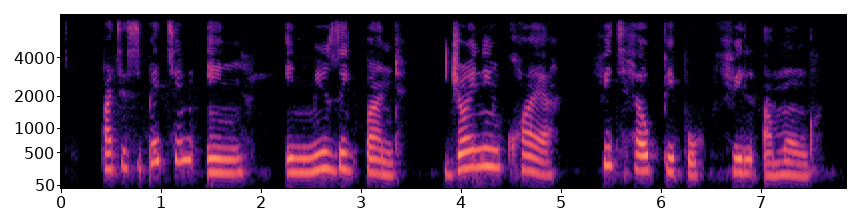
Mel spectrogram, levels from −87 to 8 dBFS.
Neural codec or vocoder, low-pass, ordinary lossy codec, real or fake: none; 7.2 kHz; none; real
